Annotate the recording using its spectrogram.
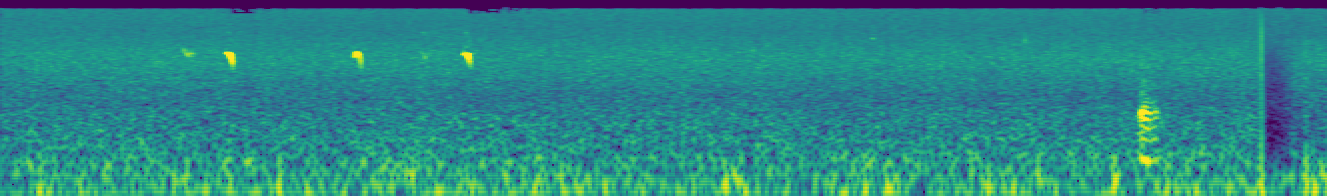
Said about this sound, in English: A wild bird again. And I'm gonna try to get a shot at it. This is the same bird that was tooping before.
